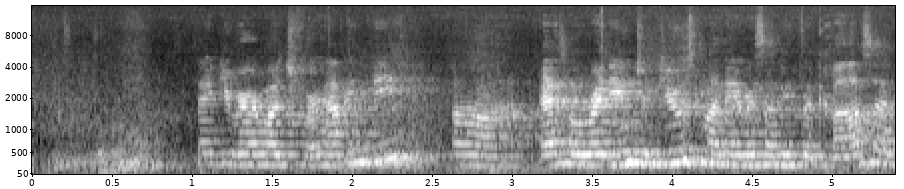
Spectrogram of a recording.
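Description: A young woman speaks calmly through a microphone in an echoing hall.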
